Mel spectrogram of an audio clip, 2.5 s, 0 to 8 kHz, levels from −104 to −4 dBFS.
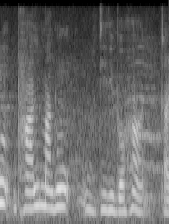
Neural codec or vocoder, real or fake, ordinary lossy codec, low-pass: none; real; Opus, 64 kbps; 7.2 kHz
